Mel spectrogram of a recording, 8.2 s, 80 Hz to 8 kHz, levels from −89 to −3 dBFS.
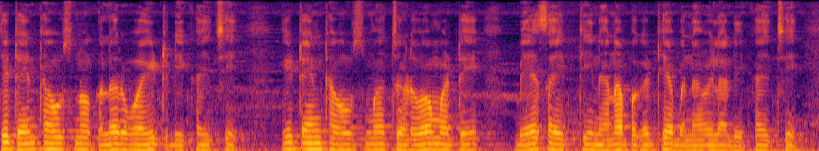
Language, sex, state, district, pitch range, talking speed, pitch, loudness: Gujarati, male, Gujarat, Valsad, 105-115 Hz, 155 wpm, 110 Hz, -20 LUFS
